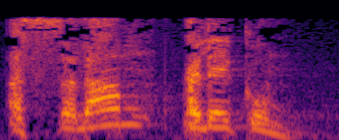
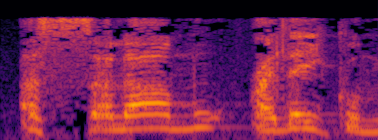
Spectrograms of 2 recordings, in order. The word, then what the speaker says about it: السلام علیکم: السلام علیکم یعنی میم کو ساکن پڑا، پیش نہیں پڑا، تب بھی جواب واجب نہیں ہوگا. تو صحیح تلفظ ہے السلام علیکم، میم پر پیش ہے.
